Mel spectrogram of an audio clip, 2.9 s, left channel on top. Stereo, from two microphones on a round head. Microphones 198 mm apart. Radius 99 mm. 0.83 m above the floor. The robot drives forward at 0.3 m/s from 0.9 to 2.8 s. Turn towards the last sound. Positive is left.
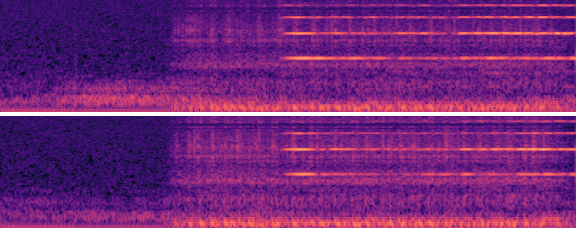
turn(degrees=45)  # may be behind; listen again after turning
